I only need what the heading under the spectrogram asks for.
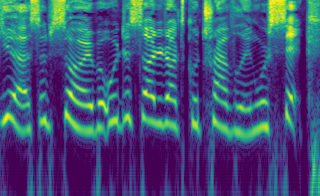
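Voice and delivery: deliberately deepened, put-on, faked deep voice. Retelling his answer to a woman calling through the mail slot, deepened voice. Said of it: "Rush is deepening his voice".

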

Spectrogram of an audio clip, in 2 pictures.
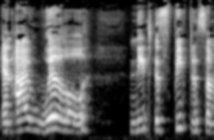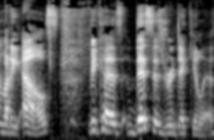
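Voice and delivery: very loud, stern, harsh, unrestrained authority voice. Retelling a call to the warranty people: imitating own raised authority voice. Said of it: "I'm not gonna raise my voice as loud as I raised it".

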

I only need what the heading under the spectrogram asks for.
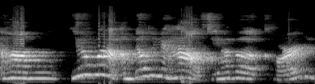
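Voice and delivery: acted cool, calm, offhand. Retelling a man's first words to the speaker, imitating a nonchalant tone. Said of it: "kind of like nonchalant".

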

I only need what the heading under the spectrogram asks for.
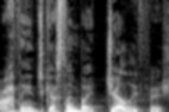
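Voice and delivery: high-pitched, cartoonish comic-book style voice. Retelling a friend getting stung by a jellyfish: imitating Nico like a comic book. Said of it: "make me sound like a comic book".

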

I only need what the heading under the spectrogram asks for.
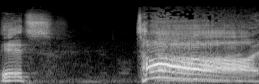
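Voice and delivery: ring-announcer style, "it's" and "time" stretched out. Showing another speaker how Bruce Buffer says his phrase, drawn-out Bruce Buffer impression. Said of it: "The it's is really drawn out".

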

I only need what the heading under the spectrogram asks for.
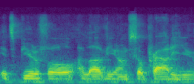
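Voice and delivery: hushed, soft half-whisper with no voice at all. Speaker retells what Rhea half-whispered during a date, retelling a half-whisper. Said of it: "Rhea whispers".

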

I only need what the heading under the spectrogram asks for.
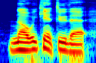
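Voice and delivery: ordinary delivery

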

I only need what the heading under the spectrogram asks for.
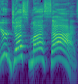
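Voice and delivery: put-on weird, loud, slow, drawn-out Southern accent. Retelling what a heckler yelled out at a show: weirdly Southern accent. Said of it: "the weirdly Southern accent".

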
